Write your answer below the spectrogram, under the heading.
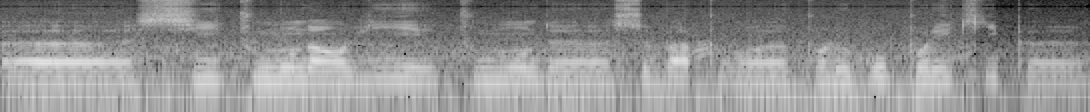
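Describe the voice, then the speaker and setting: Over noticeable background noise and audible room echo, a woman speaks fairly slowly with monotone, flat intonation. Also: medium pitch for a woman. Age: 20s. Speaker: professional footballer. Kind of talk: interview.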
